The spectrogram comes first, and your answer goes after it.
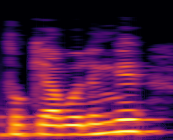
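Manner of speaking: ordinary talk, nothing marked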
